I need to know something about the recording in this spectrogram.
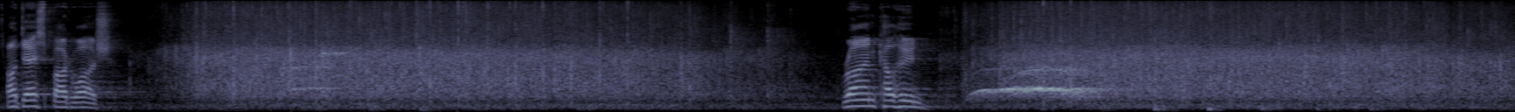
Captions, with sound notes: Adarsh Bhardwaj. (AUDIENCE APPLAUDING) Ryan Colquhoun. (AUDIENCE CHEERING) (AUDIENCE APPLAUDING)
